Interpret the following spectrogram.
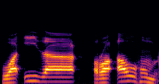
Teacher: ra we read in heavy sound due to fatha sign on it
